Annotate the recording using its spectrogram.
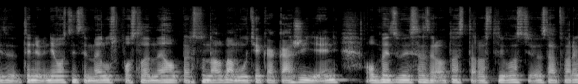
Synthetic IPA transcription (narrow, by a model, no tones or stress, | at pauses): t̪ɛɲɛmɔt͡sɲit͡sɛmɛluspɔslɛd̪nɛːɦɔpɛɾsɔnaːlʋaːmuːcɛkakaʒd̪iːɟɛɲʔɔ̰bmɛd͡zujɛsazd̪ɾa̰ʋɔt̪naːst̪aɾɔst̪liʋɔzczat̪ʋaːɾa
